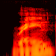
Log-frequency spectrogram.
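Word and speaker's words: Raine: is uh it's not completely clear how to pronounce it but it's rain like like rain mhm the other composer uh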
